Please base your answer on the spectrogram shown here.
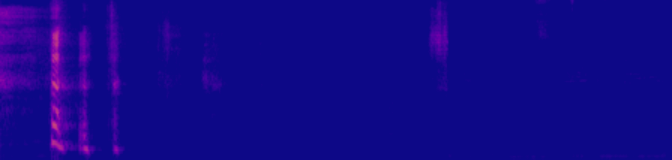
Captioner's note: laughter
